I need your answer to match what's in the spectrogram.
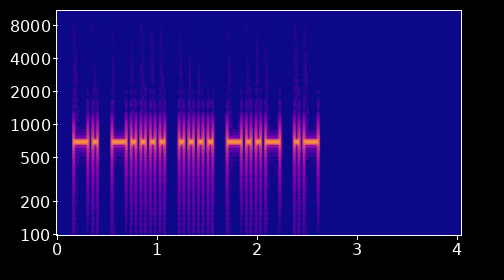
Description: Morse code, heard as a keyed tone, about 25 wpm, 700 Hz. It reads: N6HXA
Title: USA Callsign DE Callsign - 5 Characters - 25wpm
